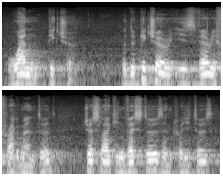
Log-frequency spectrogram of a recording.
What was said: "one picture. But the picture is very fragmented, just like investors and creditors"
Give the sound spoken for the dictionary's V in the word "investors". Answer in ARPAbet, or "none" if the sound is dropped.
V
